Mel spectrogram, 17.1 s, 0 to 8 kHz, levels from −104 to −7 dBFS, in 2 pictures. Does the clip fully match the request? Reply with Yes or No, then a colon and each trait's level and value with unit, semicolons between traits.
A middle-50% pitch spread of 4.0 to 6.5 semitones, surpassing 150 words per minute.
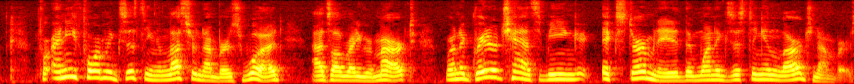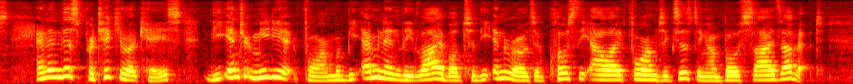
Yes: average, 5.3 semitones; average, 170 wpm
